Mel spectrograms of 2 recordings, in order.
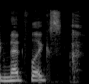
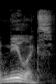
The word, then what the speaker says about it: Neelix: Did you mean to say Netflix? Oh, is it not net? Oh, Neelix, right. Well, it's spelled almost exactly the same fucking way.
